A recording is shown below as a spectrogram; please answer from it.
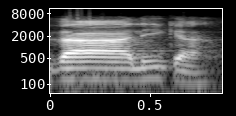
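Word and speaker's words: ذال: জালটা উচ্চারণ হবে আমাদের জিহ্বার আগা, সামনের দুই দাঁতের আগার সঙ্গে লাগবে।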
